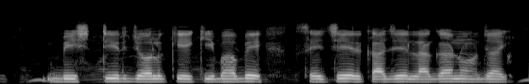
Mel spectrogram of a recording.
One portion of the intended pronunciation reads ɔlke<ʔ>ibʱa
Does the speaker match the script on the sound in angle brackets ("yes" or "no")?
no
